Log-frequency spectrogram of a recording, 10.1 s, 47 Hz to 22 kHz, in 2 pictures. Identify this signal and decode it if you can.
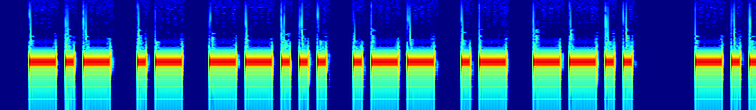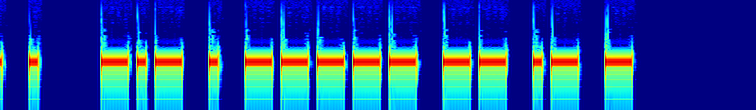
Morse code, heard as a keyed tone, about 21 wpm, 700 Hz. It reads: KA7WAZ DE KE0MAT
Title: USA Callsign DE Callsign - 6 Characters - 20wpm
